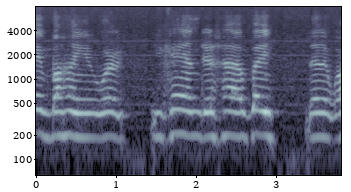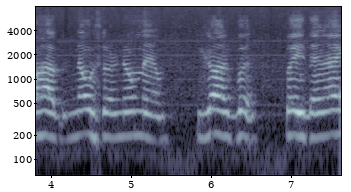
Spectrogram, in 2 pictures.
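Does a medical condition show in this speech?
Yes: cerebral palsy.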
